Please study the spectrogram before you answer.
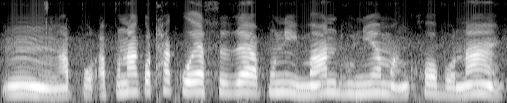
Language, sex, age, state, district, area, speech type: Assamese, female, 45-60, Assam, Nagaon, rural, spontaneous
